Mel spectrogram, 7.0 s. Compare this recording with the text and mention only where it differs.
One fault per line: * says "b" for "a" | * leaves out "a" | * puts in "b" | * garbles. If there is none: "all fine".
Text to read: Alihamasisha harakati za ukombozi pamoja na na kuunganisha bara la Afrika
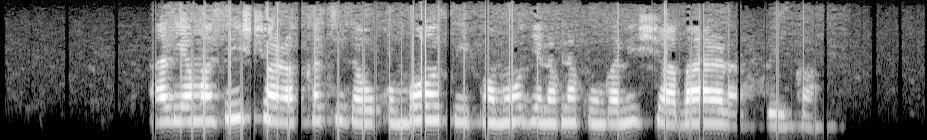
all fine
